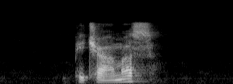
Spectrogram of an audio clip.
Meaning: 1. genitive singular of Pyjama 2. plural of Pyjama
- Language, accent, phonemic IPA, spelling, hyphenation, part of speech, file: German, Austria, /pyˈd͡ʒaːmas/, Pyjamas, Py‧ja‧mas, noun, De-at-Pyjamas.ogg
